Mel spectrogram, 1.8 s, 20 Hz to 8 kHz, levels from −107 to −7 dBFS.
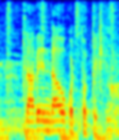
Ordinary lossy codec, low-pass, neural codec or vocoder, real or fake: none; none; codec, 16 kHz, 8 kbps, FreqCodec, larger model; fake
